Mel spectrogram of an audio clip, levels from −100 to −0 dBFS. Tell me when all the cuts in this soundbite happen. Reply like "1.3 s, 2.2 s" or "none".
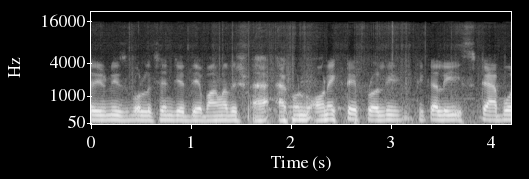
1.6 s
